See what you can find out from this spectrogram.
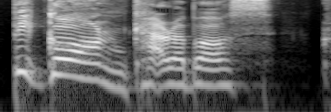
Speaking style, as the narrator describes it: cried Lilac

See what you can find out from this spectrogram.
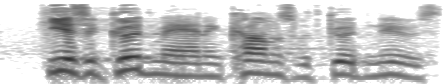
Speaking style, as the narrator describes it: replied

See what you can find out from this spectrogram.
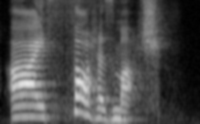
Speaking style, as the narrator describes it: the witch cried

